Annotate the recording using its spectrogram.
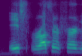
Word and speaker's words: East Rutherford: well, anyway, this is episode seven of Ruthless Retrospective and this is Raw from July 15th, 2002 in re in East Rutherford. Am I saying that right? – East Rutherford, New Jersey, which is now home to the Giants and Jets stadium.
